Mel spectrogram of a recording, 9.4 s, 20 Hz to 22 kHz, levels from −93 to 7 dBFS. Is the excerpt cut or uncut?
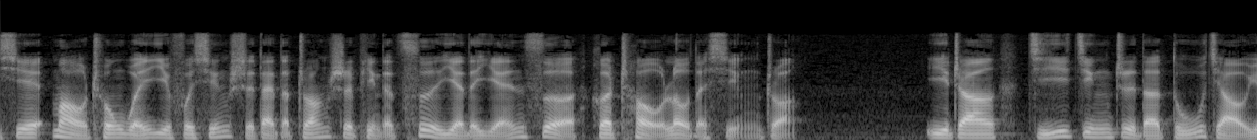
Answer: cut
